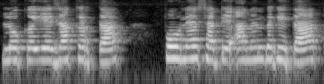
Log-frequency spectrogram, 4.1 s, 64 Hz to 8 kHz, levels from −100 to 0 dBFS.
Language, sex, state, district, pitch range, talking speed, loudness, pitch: Marathi, female, Maharashtra, Pune, 245-265 Hz, 105 wpm, -21 LUFS, 255 Hz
